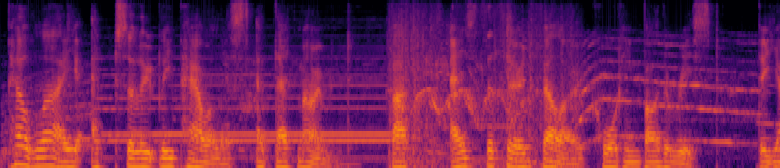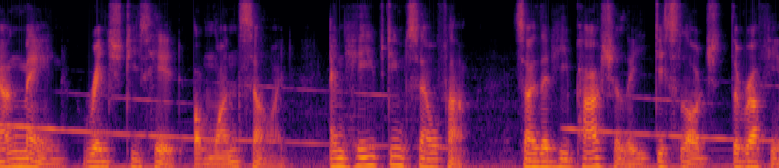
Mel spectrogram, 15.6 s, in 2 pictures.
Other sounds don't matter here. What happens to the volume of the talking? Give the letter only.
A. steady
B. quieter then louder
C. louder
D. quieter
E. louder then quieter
A.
